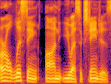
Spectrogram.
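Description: On a very clean recording with a silent background, a man uses an ordinary speaking voice at a moderate pace with fairly even intonation. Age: 20s. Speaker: investment analyst. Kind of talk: casual chat.

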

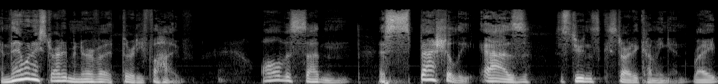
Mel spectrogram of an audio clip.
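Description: A man with an American accent speaks in a somewhat breathy, medium-pitched voice with lively intonation against a quiet background. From New Jersey. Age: 40s. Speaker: university founder. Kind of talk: interview.

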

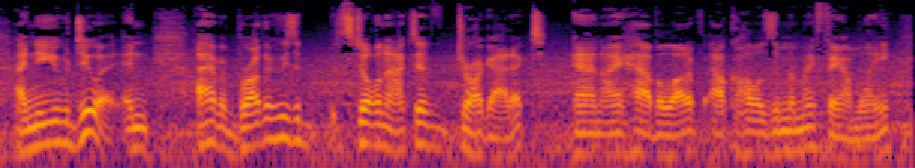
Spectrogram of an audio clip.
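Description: Someone speaks at a very fast pace with an American accent, the intonation lively. Noticeable background noise runs underneath. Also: man, medium pitch for a man. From West Virginia. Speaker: actor. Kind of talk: casual chat. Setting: poolside outdoors.

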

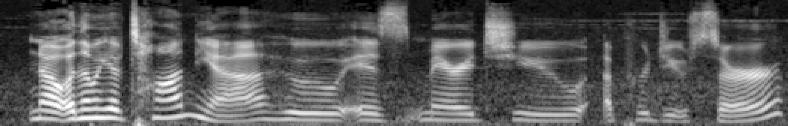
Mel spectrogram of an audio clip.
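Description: A woman with an ordinary speaking voice, medium in pitch, with ordinary pitch variation. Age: 30s. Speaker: reality TV cast member. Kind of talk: casual chat. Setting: in person meeting.

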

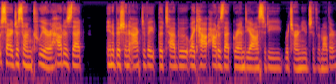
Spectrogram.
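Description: Here is an unremarkable speaking voice with fairly even intonation. It moves at a fairly quick pace. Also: woman, fairly low pitch for a woman. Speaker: podcast co-host, film discussion. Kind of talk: casual scholarly discussion.

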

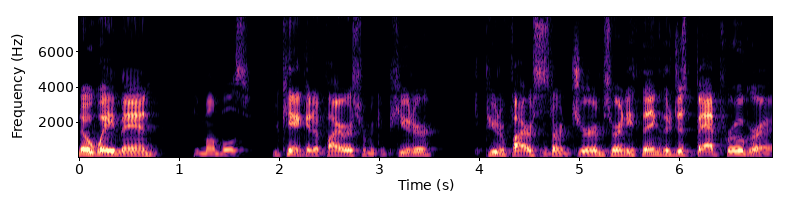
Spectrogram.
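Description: A quiet background with reading aloud in a natural voice

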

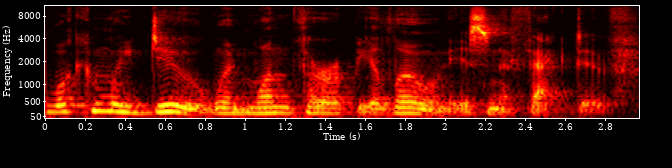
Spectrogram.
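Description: A woman speaks at a moderate pace with a fairly low pitch and ordinary pitch variation. Noticeable background noise is present. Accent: slight Philadelphia. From US Northeast, Philadelphia area. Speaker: neuroscience professor. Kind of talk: interview.

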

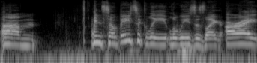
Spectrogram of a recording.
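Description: An animated woman's voice with a fairly high pitch and an American accent, at a fairly slow pace. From US Northeast (Connecticut). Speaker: TV aftershow host. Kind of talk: casual chat.

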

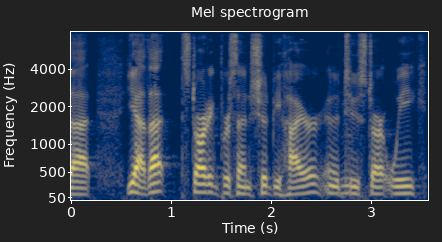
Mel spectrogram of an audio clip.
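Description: Against a quiet background, a man speaks in an ordinary speaking voice with ordinary pitch variation. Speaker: fantasy baseball analyst. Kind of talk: casual chat.

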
